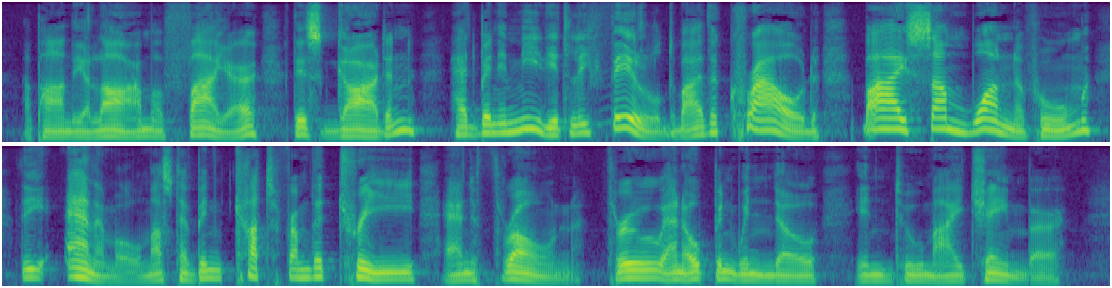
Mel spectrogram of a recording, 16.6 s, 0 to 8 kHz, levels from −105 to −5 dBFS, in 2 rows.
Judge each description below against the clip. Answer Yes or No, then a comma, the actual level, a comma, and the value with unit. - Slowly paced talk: Yes, slow, 130 wpm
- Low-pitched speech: Yes, low, 100 Hz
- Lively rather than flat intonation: Yes, wide, 7.9 semitones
